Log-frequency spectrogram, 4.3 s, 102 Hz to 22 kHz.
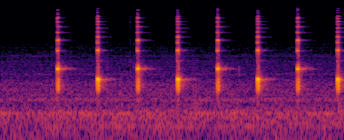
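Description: Metronome at 60 subdivided into eighth notes, clicking twice a second in an alternating higher and lower "tick-tock". The tick marks the quarter-note beat and the tock the eighth note between. The clicks start a little under a second in.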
